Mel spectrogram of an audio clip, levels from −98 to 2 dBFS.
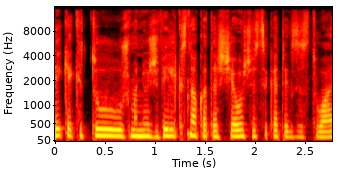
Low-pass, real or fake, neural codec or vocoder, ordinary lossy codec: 14.4 kHz; real; none; AAC, 96 kbps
